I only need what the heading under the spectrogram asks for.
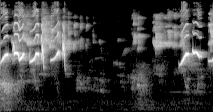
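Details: Female Oriental magpie-robin calling the male, with quick rising whistled slurs and sharp chips in a burst, then over a second of near silence before another loud run of upward whistles.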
